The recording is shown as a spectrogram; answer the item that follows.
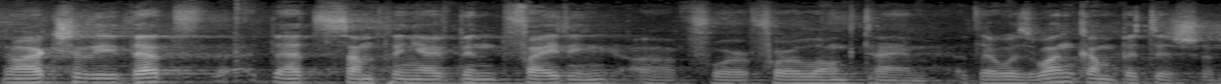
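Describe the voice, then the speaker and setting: A man of medium pitch speaks as a panelist at a forum. His delivery is candid and deliberate, with halting pauses. The hall adds a long reverb to his voice. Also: fairly even intonation, a little hiss or hum. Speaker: piano professor on a panel. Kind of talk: candid spoken answer at a forum.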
